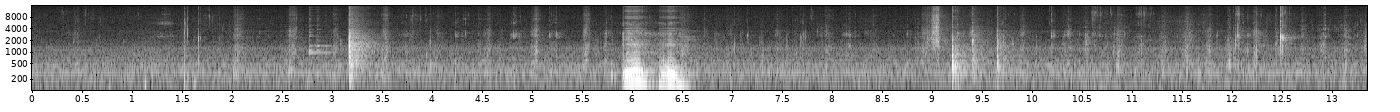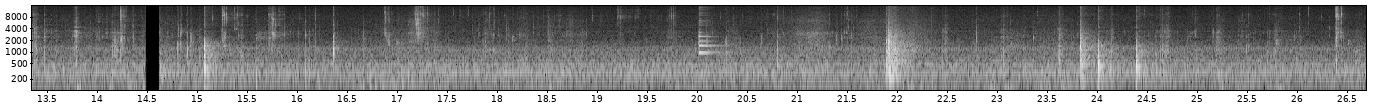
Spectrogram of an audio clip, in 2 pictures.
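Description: A person chewing and biting into a taco, with short wet mouth clicks and smacks scattered throughout. The loudest mouth sounds come about six seconds in.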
